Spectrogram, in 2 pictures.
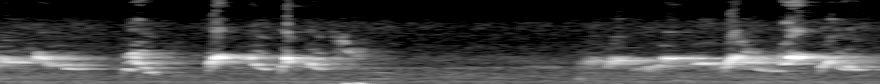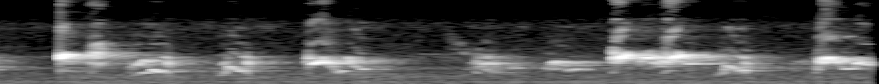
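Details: Red-whiskered bulbul song: repeated bubbly phrases of quick, slurred high notes, arriving in bursts every second or two with brief quiet gaps, one dull knock partway through.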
